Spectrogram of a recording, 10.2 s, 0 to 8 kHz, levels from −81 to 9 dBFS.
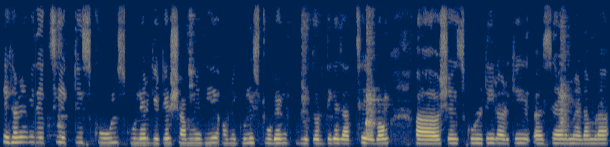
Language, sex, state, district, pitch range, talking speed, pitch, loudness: Bengali, female, West Bengal, North 24 Parganas, 220-250 Hz, 145 wpm, 230 Hz, -18 LUFS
